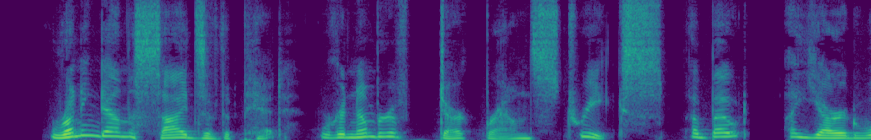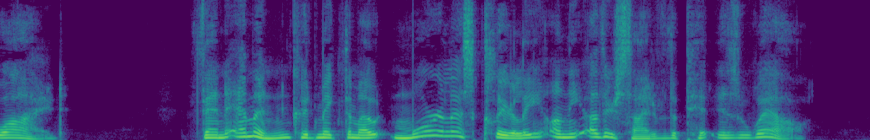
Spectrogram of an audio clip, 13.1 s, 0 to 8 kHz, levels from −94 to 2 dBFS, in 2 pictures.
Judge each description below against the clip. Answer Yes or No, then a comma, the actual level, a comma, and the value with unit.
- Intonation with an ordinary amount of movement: No, wide, 6.2 semitones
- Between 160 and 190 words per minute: Yes, average, 170 wpm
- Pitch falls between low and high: Yes, medium, 165 Hz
